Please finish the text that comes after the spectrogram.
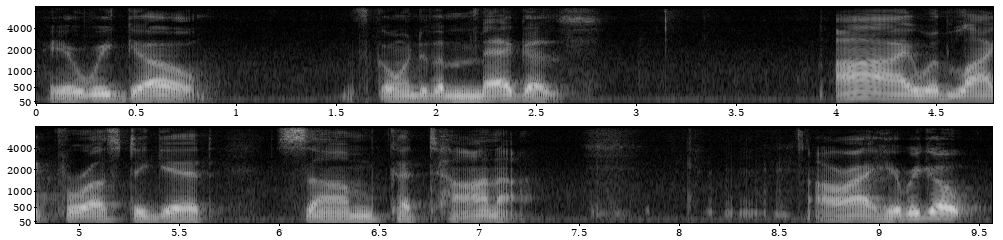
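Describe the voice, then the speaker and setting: Mellow male gaming host, slightly muffled. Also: medium pitch, slow, long pauses, faint music behind. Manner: conversational, thinking aloud. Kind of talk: casual game review commentary. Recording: dull, lo-fi sound.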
